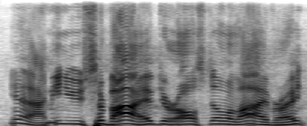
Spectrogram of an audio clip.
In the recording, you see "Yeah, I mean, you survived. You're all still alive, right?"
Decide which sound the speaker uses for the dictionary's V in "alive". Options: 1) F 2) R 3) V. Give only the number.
3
